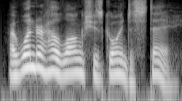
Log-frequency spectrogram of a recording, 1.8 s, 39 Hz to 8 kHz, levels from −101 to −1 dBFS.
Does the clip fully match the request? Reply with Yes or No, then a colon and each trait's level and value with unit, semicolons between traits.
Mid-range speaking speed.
No: fast, 265 wpm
